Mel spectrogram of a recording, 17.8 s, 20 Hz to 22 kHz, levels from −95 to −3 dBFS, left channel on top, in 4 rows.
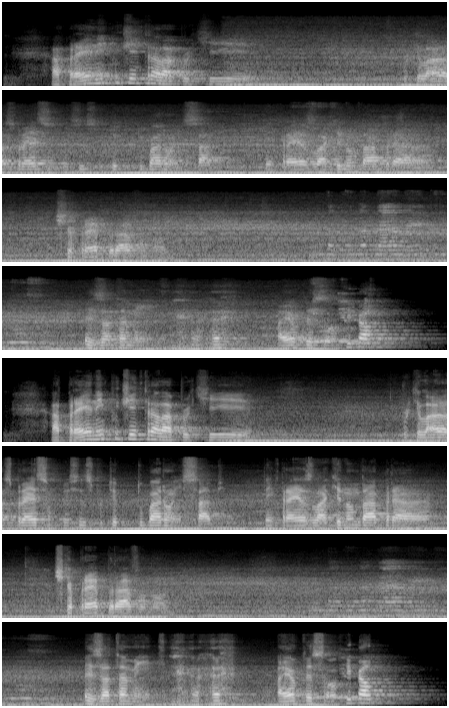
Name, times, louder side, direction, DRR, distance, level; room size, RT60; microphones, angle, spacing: voice 1, 0.2-2.6 4.0-6.6 7.1-8.7 9.1-10.6 12.0-12.1 14.2-15.7 16.1-17.0, right 4 dB, 75° right, 10 dB, 1.0 m, -28 dB
sound 1, 2.2-16.5, left 1 dB, 70° left, 3.0 m, -35 dB
voice 2, 7.3-8.6 12.0-13.9 16.4-17.0, left 2 dB, 50° left, -3 dB, 4.7 m, -40 dB
14.5 x 14.5 x 3.8 m, 1.1 s
head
